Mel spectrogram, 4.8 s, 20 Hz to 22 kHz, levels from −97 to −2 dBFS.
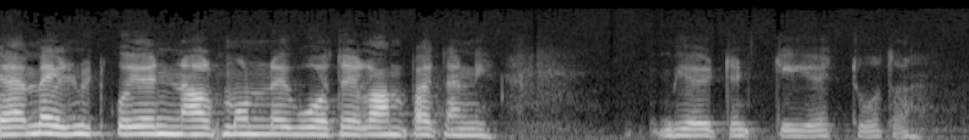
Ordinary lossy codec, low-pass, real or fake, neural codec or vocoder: MP3, 64 kbps; 19.8 kHz; fake; vocoder, 44.1 kHz, 128 mel bands every 512 samples, BigVGAN v2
